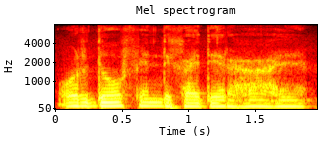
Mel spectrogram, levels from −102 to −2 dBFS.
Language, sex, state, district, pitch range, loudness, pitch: Hindi, male, Arunachal Pradesh, Papum Pare, 110-125 Hz, -17 LUFS, 115 Hz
